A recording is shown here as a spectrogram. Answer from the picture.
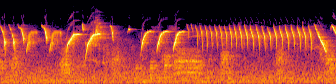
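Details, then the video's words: Juvenile canary practising its song, used to stimulate other canaries to join in: quick upward-swept whistles in clusters, then a steady rapid trill of about eight notes per second running to the end. "PANCINGAN KENARI PAUD BELAJAR BUNYI NGEROL SANGAT AMPUH UNTUK MERANGSANG KENARI BAHAN AGAR IKUT BUNY"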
